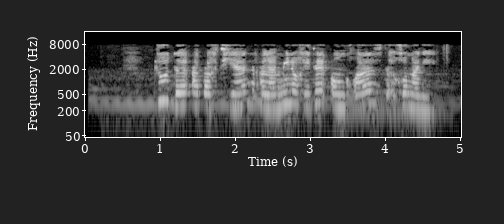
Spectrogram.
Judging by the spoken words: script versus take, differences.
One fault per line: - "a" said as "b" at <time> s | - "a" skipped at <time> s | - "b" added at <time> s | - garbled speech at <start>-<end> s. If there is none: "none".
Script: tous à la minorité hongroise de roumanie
- "deux appartiennent" added at 1.1 s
